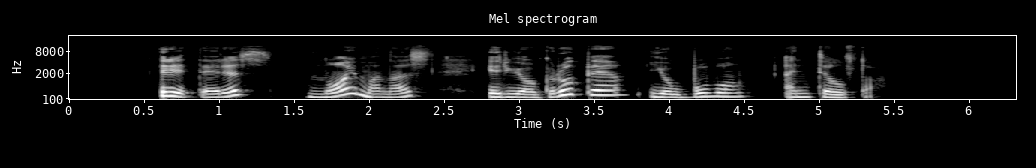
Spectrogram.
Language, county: Lithuanian, Kaunas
